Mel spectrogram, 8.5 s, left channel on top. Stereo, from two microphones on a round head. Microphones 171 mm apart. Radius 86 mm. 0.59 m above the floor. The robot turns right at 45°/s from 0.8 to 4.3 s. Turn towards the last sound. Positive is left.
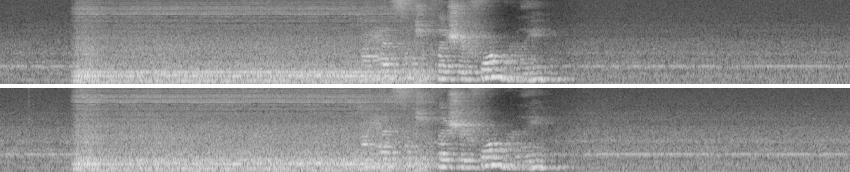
turn(degrees=15)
